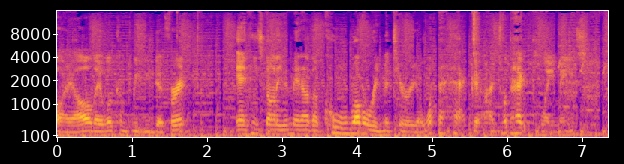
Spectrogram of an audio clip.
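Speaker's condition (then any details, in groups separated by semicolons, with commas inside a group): No condition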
